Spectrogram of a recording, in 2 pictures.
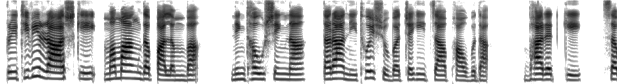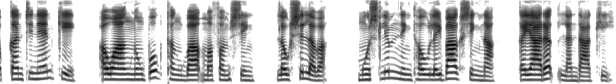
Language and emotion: Manipuri, neutral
